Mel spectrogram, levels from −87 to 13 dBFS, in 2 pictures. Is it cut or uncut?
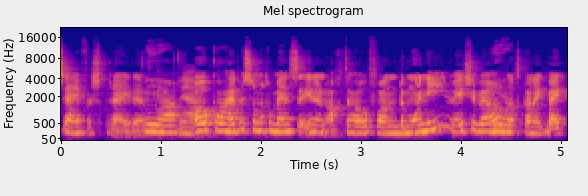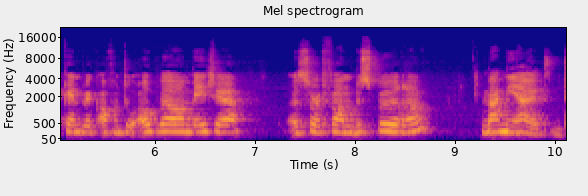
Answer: uncut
